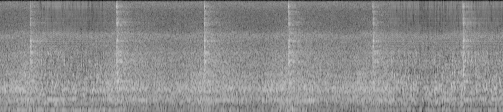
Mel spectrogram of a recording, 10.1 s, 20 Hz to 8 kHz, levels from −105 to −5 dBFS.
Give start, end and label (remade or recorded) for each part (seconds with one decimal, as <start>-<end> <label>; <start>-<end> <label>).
0.0-0.8 recorded; 0.8-2.1 remade; 2.1-7.8 recorded; 7.8-10.1 remade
